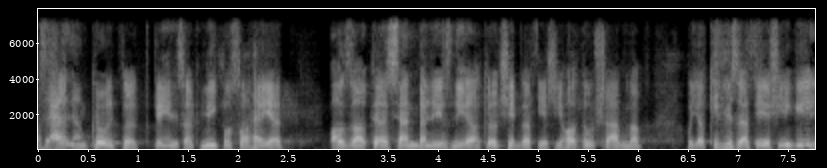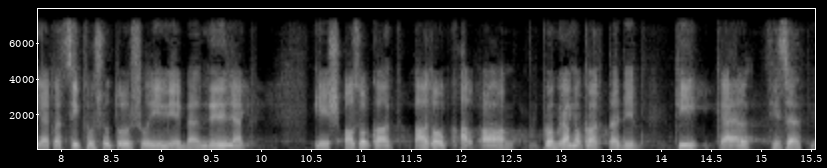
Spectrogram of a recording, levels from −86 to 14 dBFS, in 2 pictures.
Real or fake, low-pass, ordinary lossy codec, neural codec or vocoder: fake; 7.2 kHz; none; codec, 16 kHz in and 24 kHz out, 0.6 kbps, FireRedTTS-2 codec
